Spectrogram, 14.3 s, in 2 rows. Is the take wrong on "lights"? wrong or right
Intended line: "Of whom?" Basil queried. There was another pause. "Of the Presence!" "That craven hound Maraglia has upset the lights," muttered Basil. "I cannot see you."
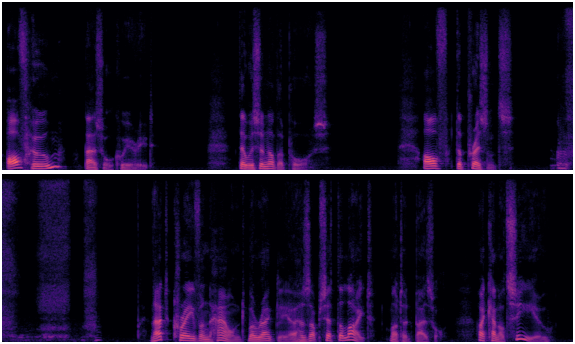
wrong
